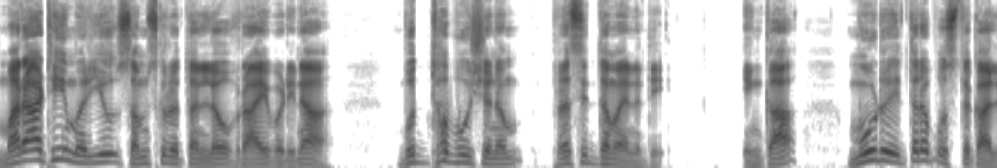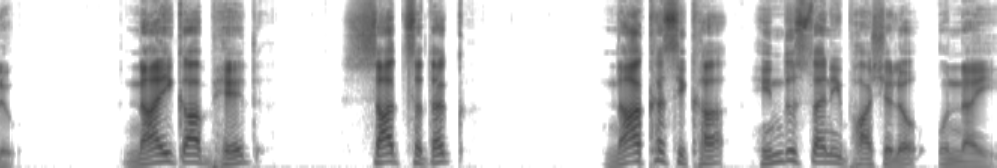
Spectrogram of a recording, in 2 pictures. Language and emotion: Telugu, neutral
